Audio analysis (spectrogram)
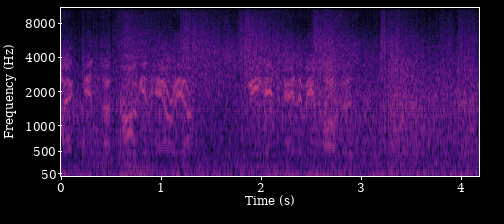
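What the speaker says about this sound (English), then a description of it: "this incredibly overkill barrage is done" An artillery barrage in the video game World in Conflict: Soviet Assault, a dense run of booming blasts and rumbling impacts rolling on steadily under continuous talk.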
